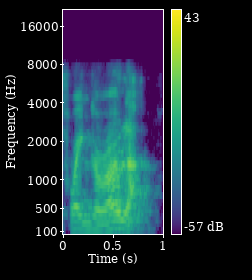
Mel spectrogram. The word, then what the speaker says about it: Fuengirola: See, I know how to pronounce it, Fuengirola.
